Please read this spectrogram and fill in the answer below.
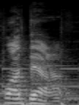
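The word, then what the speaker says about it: Claudel: name is clell agus cladel is how you pronounce it okay I currently attend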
